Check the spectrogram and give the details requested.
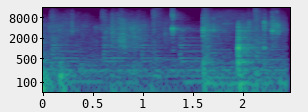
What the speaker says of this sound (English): Before it gets all hard, I wanna fold it.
